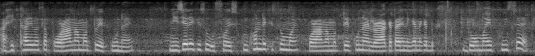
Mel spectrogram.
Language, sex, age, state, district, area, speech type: Assamese, female, 30-45, Assam, Charaideo, urban, spontaneous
